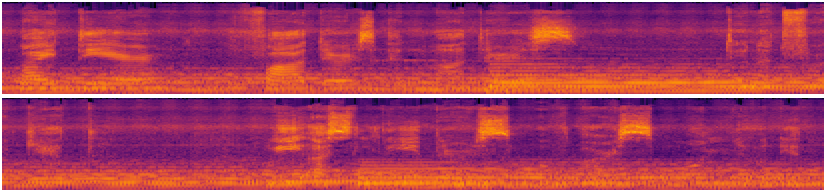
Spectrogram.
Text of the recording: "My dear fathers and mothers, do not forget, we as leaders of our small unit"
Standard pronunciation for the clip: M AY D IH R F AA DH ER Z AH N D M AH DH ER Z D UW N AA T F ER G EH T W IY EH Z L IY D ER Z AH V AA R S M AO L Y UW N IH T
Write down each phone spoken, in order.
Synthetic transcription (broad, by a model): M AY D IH R F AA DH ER S AH N D M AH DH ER S D UW N AA T F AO G EH T W IY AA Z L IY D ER S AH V AA R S AO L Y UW N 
